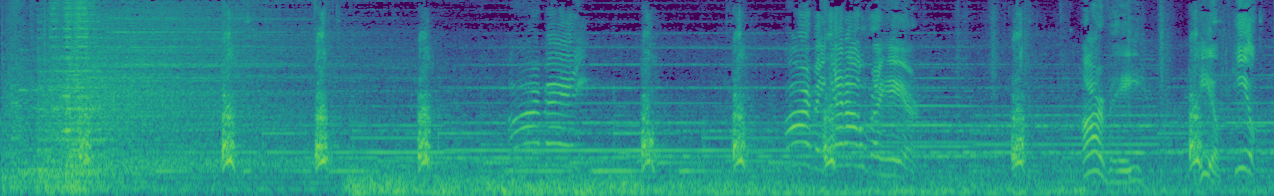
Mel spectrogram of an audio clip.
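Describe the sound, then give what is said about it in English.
A dog barks repeatedly in short, sharp yaps spaced a second or so apart, with a few whining, yelping cries mixed in, as it runs off into the night, over a steady rumbling background. “As the dog runs off into the night”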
